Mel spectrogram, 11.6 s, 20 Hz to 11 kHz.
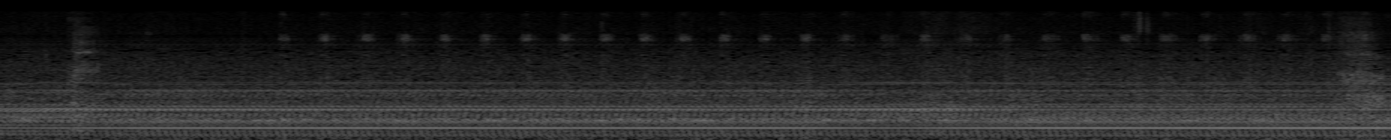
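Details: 808nm diode laser hair removal machine in training treatment on a client's face: steady machine hum with fan noise and a rapid train of faint, even clicks, about 220 a minute, as the laser fires.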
